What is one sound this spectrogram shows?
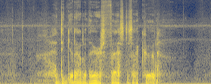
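An elderly man speaks quietly and slowly, close by.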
